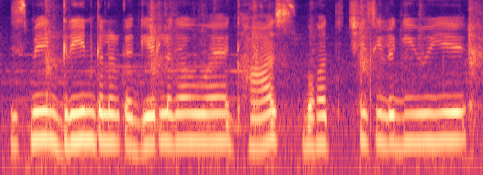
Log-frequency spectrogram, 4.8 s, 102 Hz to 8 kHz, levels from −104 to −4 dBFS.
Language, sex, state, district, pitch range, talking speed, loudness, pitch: Hindi, female, Uttar Pradesh, Lalitpur, 225-240 Hz, 185 wpm, -14 LUFS, 235 Hz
